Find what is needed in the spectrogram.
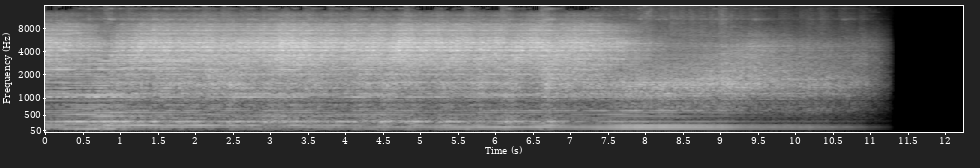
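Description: Live percussion-and-keyboard music: a held low keyboard chord under a dense cymbal wash, fading out and stopping about eleven seconds in.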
